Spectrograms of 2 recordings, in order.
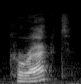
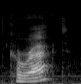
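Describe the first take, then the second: The two takes are said the same way.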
